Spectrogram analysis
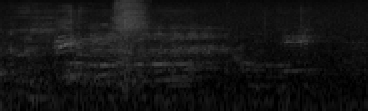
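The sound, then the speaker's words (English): A person mimics a donkey's hee-haw bray, with a couple of strained, wavering vocal bursts over a faint, noisy background, not very loud. “And a hee-haw.”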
